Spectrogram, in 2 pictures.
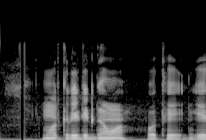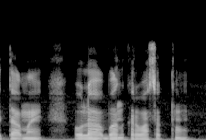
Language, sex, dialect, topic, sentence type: Chhattisgarhi, male, Eastern, banking, question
